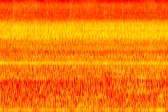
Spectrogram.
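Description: Offset printing machine running: a steady hum with a low drone and a thin high whine.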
